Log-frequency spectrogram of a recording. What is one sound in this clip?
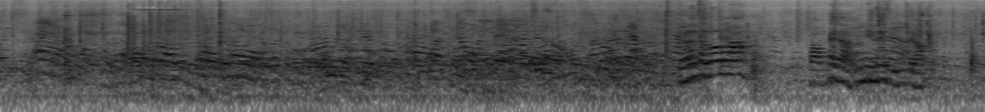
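Several children chatter nearby.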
